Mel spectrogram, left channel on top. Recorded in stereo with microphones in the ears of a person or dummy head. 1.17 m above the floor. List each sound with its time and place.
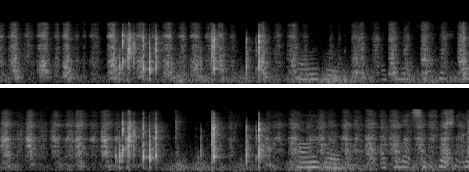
1.1 s crushing: 5° right (ahead or behind)
3.0 s a woman speaking: 80° right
